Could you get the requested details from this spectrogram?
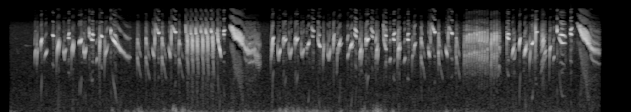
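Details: Campero-style European goldfinch song meant for educating young birds: a continuous stream of fast, high twittered phrases, rattling trills and sharp downslurred notes, with a harsh buzzy burst late in the phrase.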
